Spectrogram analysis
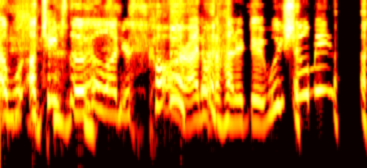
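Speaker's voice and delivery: put-on crying, high and tearful, begging. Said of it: "I remember crying, going to my dad and going".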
